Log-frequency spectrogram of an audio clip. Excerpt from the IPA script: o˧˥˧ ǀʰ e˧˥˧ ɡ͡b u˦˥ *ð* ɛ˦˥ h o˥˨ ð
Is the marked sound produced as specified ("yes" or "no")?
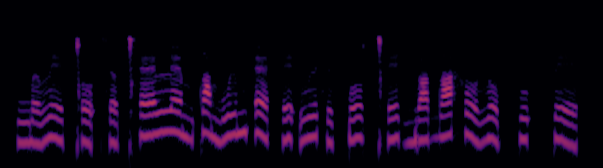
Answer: no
